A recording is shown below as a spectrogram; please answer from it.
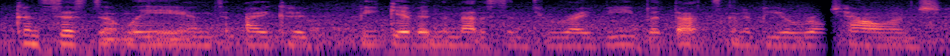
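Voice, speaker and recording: A woman's voice: medium pitch, monotone, quick pace, vocal fry, heavy background noise. A woman in her twenties, talking frankly and with exasperation to the camera in a personal vlog, recorded outdoors on a camera mic. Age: 20s. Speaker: vlogger. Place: outdoors on a yoga mat.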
